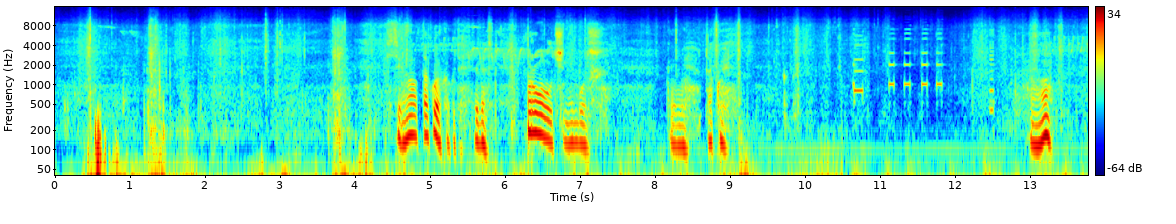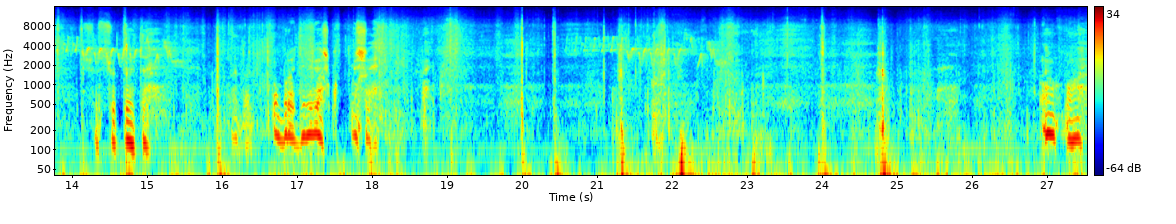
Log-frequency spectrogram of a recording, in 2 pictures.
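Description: A small shovel scrapes and chops into soil.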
